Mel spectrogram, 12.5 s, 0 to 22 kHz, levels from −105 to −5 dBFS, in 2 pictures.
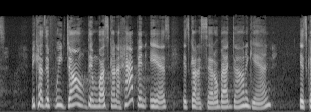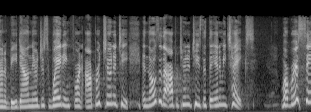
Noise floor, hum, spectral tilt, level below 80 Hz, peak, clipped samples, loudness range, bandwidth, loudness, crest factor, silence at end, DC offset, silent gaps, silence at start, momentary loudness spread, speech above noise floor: -65 dBFS; none; -2.5 dB/octave; -88 dBFS; -10 dBFS; under 0.1%; 3 LU; 12.5 kHz; -31 LUFS; 22 dB; 0 s; under 0.1%; none; 0 s; 10 LU; 33 dB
